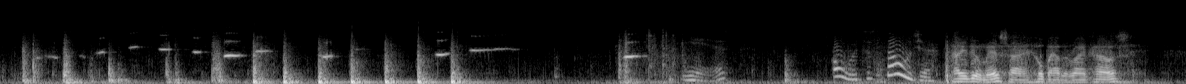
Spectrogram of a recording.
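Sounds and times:
knocking on a wooden cottage door: 0.2s - 5.1s, 7.8s - 10.2s
faint high whistling chirps: 0.3s - 3.7s, 4.3s - 5.3s
speech: 9.1s - 11.4s.

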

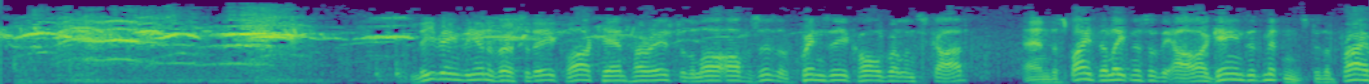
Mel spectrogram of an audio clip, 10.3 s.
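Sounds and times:
monkeys chattering: 0.0s - 6.3s
speech: 3.1s - 10.2s.

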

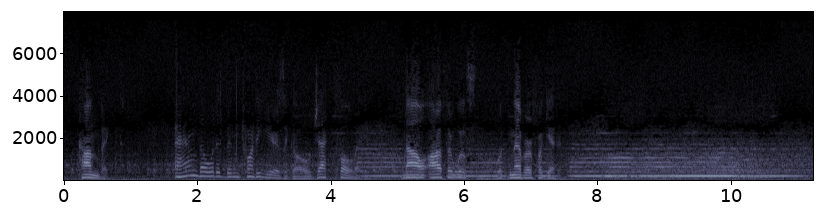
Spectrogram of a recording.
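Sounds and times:
speech: 0.3s - 0.8s, 1.6s - 8.8s
train whistle wailing: 3.2s - 11.2s.

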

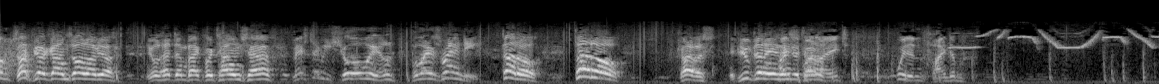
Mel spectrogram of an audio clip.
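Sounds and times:
speech: 0.0s - 10.0s
shrill whistle blowing: 9.3s - 11.5s.

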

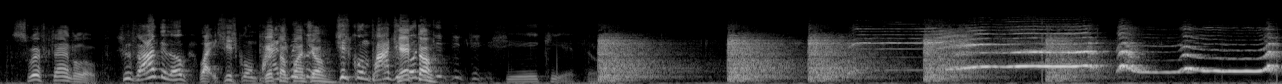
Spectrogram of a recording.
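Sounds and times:
speech: 0.2s - 6.4s
shrill war whoops: 8.5s - 12.8s.

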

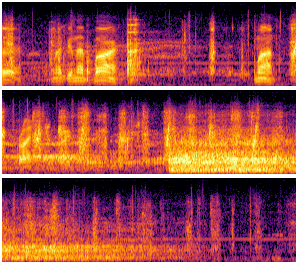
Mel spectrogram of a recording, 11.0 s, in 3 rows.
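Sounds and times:
speech: 0.1s - 1.6s, 3.2s - 6.2s
excited pigs in a barn: 1.8s - 9.8s.

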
